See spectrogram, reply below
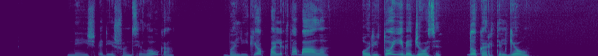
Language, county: Lithuanian, Tauragė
